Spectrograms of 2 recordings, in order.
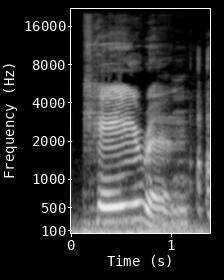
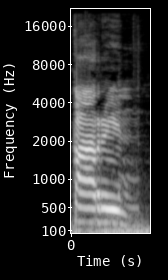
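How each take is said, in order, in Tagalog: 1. Binibigkas ang pangalan sa paraang Amerikano. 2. Binibigkas ang pangalan sa paraang Pilipino.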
